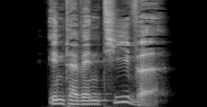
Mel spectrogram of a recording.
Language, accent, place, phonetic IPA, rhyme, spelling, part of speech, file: German, Germany, Berlin, [ɪntɐvɛnˈtiːvə], -iːvə, interventive, adjective, De-interventive.ogg
- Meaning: inflection of interventiv: 1. strong/mixed nominative/accusative feminine singular 2. strong nominative/accusative plural 3. weak nominative all-gender singular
